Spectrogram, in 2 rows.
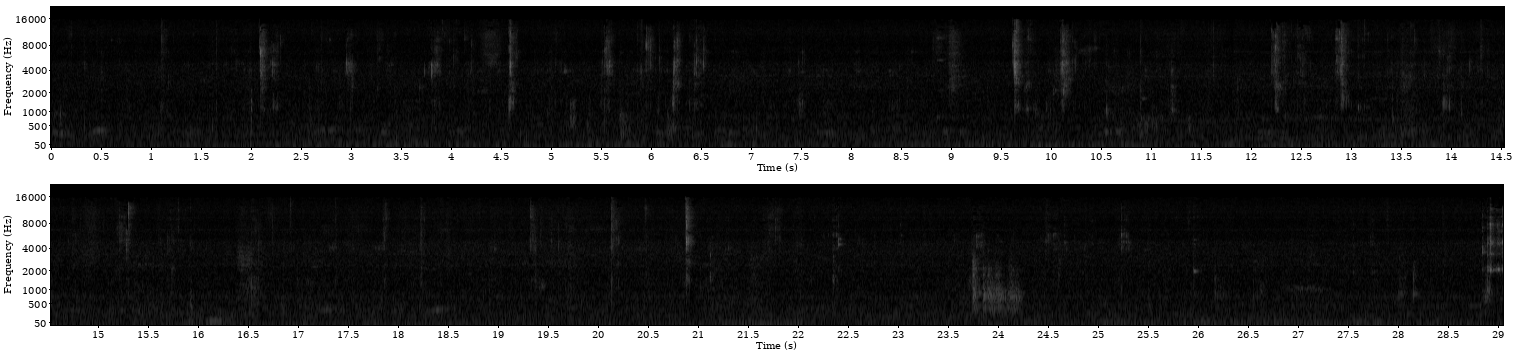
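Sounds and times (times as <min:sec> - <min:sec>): faint low hum: 0:00.0 - 0:29.0.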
